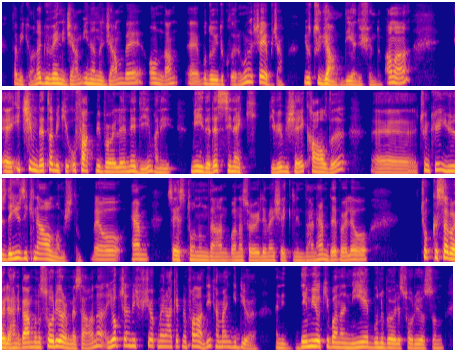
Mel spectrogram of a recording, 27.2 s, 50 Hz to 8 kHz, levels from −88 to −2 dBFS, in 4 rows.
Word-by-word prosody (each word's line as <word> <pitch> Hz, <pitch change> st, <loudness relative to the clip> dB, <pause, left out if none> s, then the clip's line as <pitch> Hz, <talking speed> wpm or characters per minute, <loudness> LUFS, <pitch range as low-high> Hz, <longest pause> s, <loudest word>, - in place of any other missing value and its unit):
Tabii 130 Hz, -6 st, -7 dB
ki 120 Hz, -, -16 dB
ona 150 Hz, +9 st, -2 dB
güveneceğim, 155 Hz, -4 st, +1 dB
inanacağım 140 Hz, -1 st, -2 dB
ve 170 Hz, +2 st, -2 dB
ondan, 165 Hz, 0 st, -5 dB, 0.2 s
eee, 70 Hz, 0 st, -6 dB
bu -, -, -5 dB
duyduklarımı 140 Hz, -, -2 dB
şey 200 Hz, -1 st, +4 dB
yapacağım, 110 Hz, -, -3 dB, 0.3 s
yutacağım, 155 Hz, -, +2 dB
diye 125 Hz, -2 st, -2 dB
düşündüm. 115 Hz, 0 st, -10 dB
Ama, 185 Hz, -, 0 dB, 0.7 s
eee, 165 Hz, -2 st, +4 dB
içimde 205 Hz, -4 st, +4 dB
tabii 195 Hz, -3 st, +2 dB
ki, 175 Hz, -, -3 dB
ufak 195 Hz, 0 st, +1 dB
bir 175 Hz, -4 st, 0 dB
böyle, 155 Hz, +1 st, +2 dB
ne 170 Hz, -3 st, +1 dB
diyeyim, 130 Hz, +8 st, -2 dB
hani, 130 Hz, -3 st, -7 dB, 0.2 s
"midede 165 Hz, -1 st, +4 dB
sinek" 165 Hz, -4 st, 0 dB, 0.2 s
gibi 140 Hz, +4 st, -1 dB
bir -, -, -1 dB
şey 150 Hz, +3 st, +1 dB
kaldı. 150 Hz, -, -1 dB, 0.4 s
Eee, 130 Hz, -5 st, -5 dB
çünkü 200 Hz, +1 st, -3 dB
%100 175 Hz, 0 st, +3 dB
ikna 185 Hz, -3 st, +1 dB
olmamıştım 110 Hz, -4 st, -7 dB, 0.2 s
ve -, -, -3 dB
o 155 Hz, 0 st, -4 dB
hem 165 Hz, -1 st, -2 dB, 0.3 s
ses 150 Hz, -2 st, +1 dB
tonundan, 130 Hz, -3 st, -5 dB
bana 130 Hz, +1 st, -5 dB
söyleme 130 Hz, +1 st, -3 dB
şeklinden 130 Hz, 0 st, -8 dB
hem 160 Hz, -1 st, -3 dB
de, 145 Hz, +1 st, -1 dB
böyle, 135 Hz, -, -1 dB
o 80 Hz, +1 st, -3 dB, 0.8 s
çok 230 Hz, -1 st, -2 dB
kısa, 220 Hz, -2 st, +7 dB
böyle, 160 Hz, -4 st, +8 dB
hani, 150 Hz, 0 st, -1 dB
ben 165 Hz, +1 st, +5 dB
bunu 170 Hz, -1 st, 0 dB
soruyorum 190 Hz, -2 st, +7 dB
mesela, 135 Hz, -1 st, -4 dB
ona, 210 Hz, +4 st, -3 dB
“Yok 220 Hz, +5 st, +3 dB
canım, 220 Hz, -2 st, -1 dB
hiçbir 210 Hz, 0 st, -5 dB
şey 215 Hz, -, -2 dB
yok, 205 Hz, -1 st, -5 dB
merak 190 Hz, 0 st, -3 dB
etme" 190 Hz, -2 st, -5 dB
falan 195 Hz, -2 st, -1 dB
deyip 200 Hz, +2 st, -5 dB
hemen 180 Hz, -1 st, -4 dB
gidiyor. 140 Hz, -10 st, -5 dB, 0.3 s
Hani, 140 Hz, -2 st, -6 dB
demiyor 190 Hz, +7 st, +6 dB
ki 195 Hz, 0 st, -4 dB
"Bana 165 Hz, -2 st, +1 dB
niye 155 Hz, +2 st, 0 dB
bunu 160 Hz, -1 st, 0 dB
böyle 145 Hz, -2 st, +2 dB
soruyorsun?" 140 Hz, -1 st, -4 dB
155 Hz, 170 wpm, -20 LUFS, 135-180 Hz, 0.8 s, böyle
